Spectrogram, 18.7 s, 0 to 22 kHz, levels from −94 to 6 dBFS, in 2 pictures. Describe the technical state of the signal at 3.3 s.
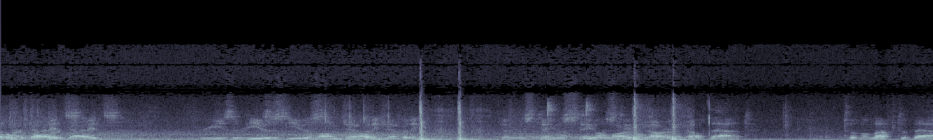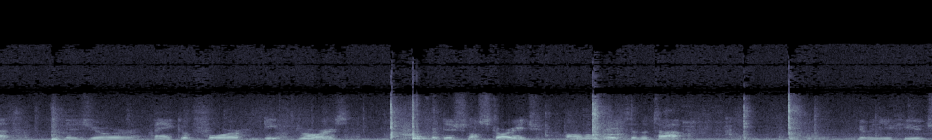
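At 3.3 s a doubled audio track is running. It lasts from the start to 6.94 s. A full-band copy trails by about 400 ms at roughly equal level. It is likely a second capture path or misaligned edit.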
